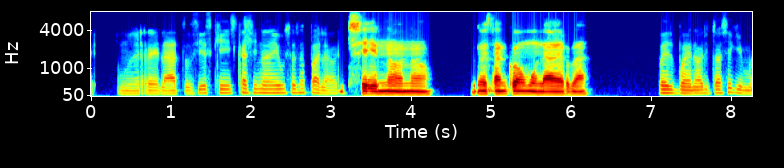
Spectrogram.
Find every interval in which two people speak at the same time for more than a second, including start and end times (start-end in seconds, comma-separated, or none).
none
